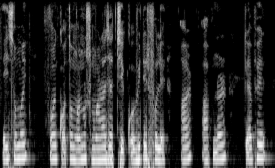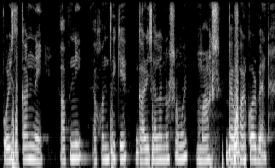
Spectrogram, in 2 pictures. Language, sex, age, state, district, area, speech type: Bengali, male, 18-30, West Bengal, Jhargram, rural, spontaneous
